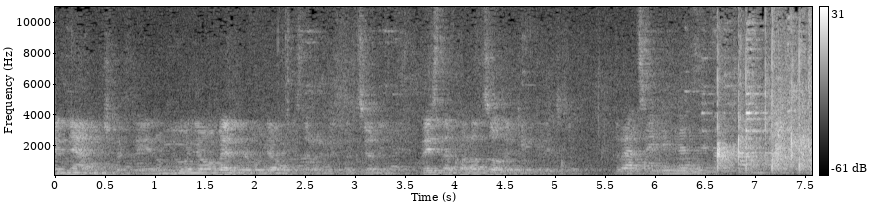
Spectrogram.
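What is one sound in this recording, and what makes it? A woman sings through a microphone in a reverberant room.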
